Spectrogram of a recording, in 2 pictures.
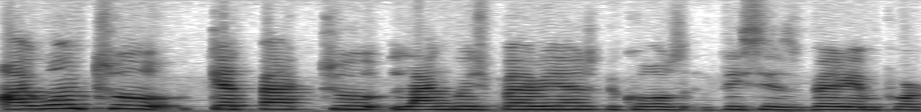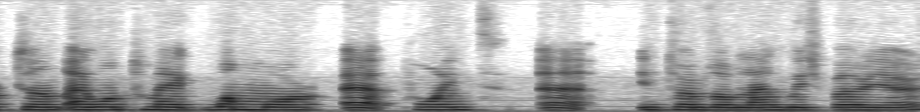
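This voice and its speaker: A woman with a Turkish accent, medium pitch and a fairly slow pace. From Turkey. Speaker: doctor. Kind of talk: conference talk.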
